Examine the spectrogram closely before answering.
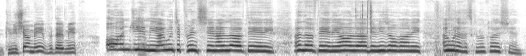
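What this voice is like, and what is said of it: Imitates another person's voice. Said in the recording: “my Jimmy impression”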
